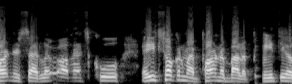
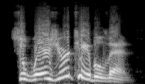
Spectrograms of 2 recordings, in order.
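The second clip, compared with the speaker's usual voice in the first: mock, cranky, irritable voice pitched up; 5 semitones higher than usual. Retelling a reply to an artist who said she was better: imitating own cranky retort. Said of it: "I was just cranky".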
